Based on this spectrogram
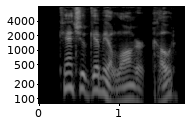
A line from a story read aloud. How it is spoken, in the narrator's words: faltered Joan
